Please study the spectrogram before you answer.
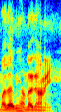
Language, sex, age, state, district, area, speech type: Dogri, male, 18-30, Jammu and Kashmir, Samba, urban, spontaneous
